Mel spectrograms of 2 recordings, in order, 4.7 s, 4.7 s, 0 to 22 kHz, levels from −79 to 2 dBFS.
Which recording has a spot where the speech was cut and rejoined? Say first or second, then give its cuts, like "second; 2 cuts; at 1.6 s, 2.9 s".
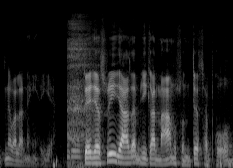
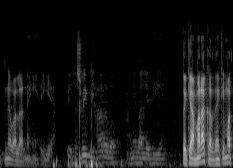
first; 1 cut; at 1.3 s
